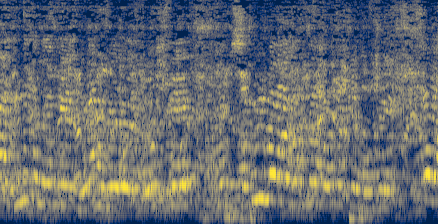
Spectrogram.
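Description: Several people talking at once: overlapping chatter of a small crowd, with no one voice standing out.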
